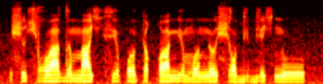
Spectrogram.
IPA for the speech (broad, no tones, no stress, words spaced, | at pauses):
ɕɵçʁʷa dəmaç fʲɔpɤpʲəqʷa mʲɔmɤnɵ ɕɔbʲəbʲɛç nu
